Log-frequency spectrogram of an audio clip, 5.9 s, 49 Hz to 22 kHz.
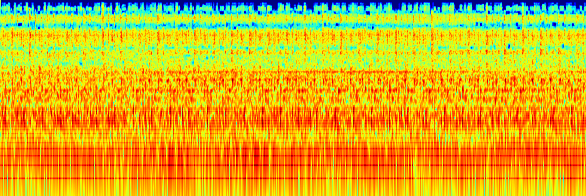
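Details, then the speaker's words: Range Rover / Range Rover Sport L405/L494 3.0 engine at idle: an uneven knock of just over one per second from the belt side, caused by a seized alternator overrunning clutch jerking the belt and vibrating the tensioner. "Итак, ребята, эта проблема, вибрация этого натяжителя, возникает из-за того, что обгонная муфта генератора, вот эта , заклинивает и перестает проскальзывать."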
